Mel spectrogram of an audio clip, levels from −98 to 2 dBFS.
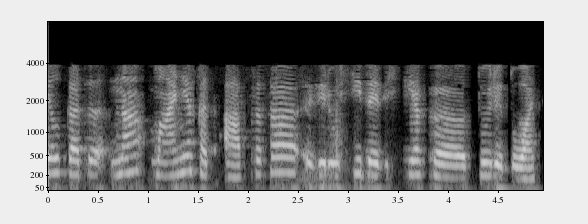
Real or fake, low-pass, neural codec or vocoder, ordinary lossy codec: real; 7.2 kHz; none; AAC, 16 kbps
